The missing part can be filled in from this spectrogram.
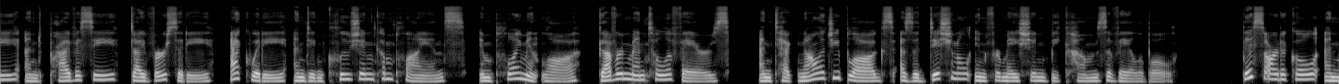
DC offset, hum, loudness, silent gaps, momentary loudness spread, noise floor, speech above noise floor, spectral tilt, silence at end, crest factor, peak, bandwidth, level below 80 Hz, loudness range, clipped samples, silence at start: under 0.1%; none; -21 LUFS; none; 7 LU; -72 dBFS; 51 dB; -5.5 dB/octave; 0 s; 18 dB; -2 dBFS; 16.5 kHz; -60 dBFS; 2 LU; under 0.1%; 0 s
